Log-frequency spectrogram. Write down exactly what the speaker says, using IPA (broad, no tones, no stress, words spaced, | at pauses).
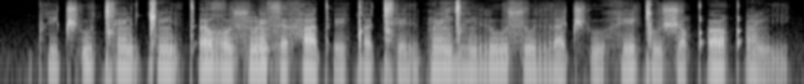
pʰit͡ʃʼuǀʰɛ̃r ǁĩrtʼɐʁʷe sʷɛ̃ sɐhatʼe ǃɐǀʰerpɛ̃ɡ͡ǀẽ rusu rat͡ʃʼuheǀu ʃoqʼuqʼĩr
